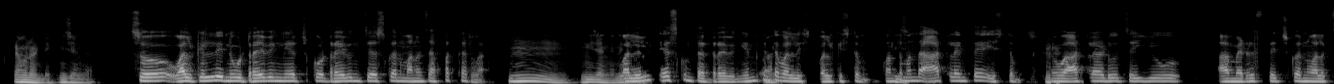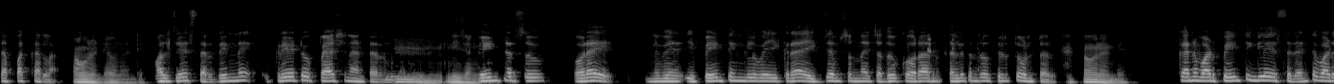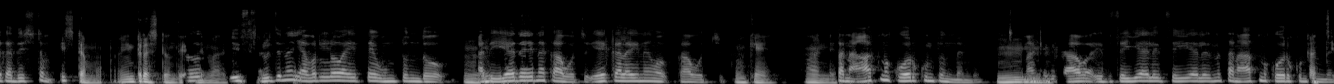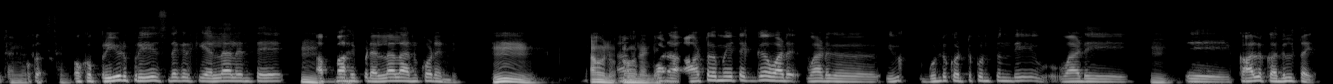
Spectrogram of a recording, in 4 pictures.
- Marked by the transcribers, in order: other background noise; in English: "సో"; in English: "డ్రైవింగ్"; in English: "డ్రైవింగ్"; in English: "డ్రైవింగ్"; in English: "మెడల్స్"; in English: "క్రియేటివ్ ప్యాషన్"; in English: "పెయింటర్స్"; in English: "ఎగ్జామ్స్"; chuckle; lip smack; in English: "ఆటోమేటిక్‌గా"
- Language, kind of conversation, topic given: Telugu, podcast, సృజనకు స్ఫూర్తి సాధారణంగా ఎక్కడ నుంచి వస్తుంది?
